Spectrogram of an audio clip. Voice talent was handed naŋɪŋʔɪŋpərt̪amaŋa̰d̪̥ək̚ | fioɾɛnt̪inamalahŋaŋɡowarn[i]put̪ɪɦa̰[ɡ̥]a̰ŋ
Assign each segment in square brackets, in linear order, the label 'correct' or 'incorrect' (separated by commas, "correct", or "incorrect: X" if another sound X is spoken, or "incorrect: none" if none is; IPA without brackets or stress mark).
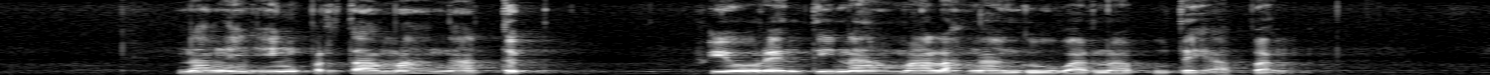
incorrect: a, incorrect: b̥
